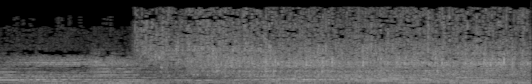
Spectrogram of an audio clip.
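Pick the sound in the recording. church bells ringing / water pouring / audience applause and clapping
water pouring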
